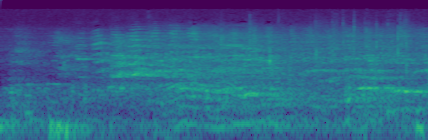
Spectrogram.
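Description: Many children's voices talking over one another, swelling about a second in, in a large hall.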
